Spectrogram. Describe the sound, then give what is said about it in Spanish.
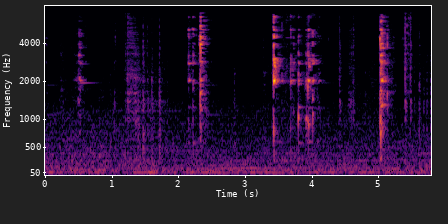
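Cutlery clinks and scrapes against plates in scattered, irregular bursts as a man and a woman eat, with a few sharper taps standing out over a quiet background. No one speaks. “Él la mira extrañado. Comen.”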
